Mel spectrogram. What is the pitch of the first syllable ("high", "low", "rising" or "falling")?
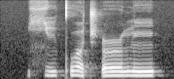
high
